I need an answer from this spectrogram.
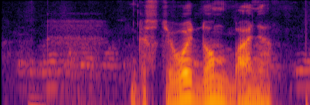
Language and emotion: Russian, neutral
